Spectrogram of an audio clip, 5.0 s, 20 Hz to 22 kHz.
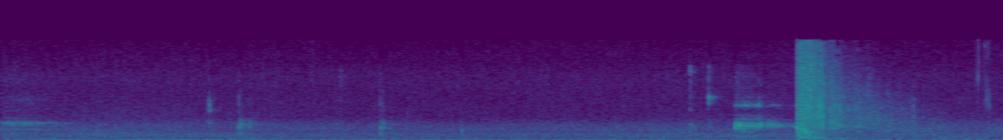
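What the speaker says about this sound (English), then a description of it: "I'm shooting him, James." A single sharp rifle shot in the Arma 2 DayZ mod cracks out near the end, following a few faint ticks over a steady low background hum.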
